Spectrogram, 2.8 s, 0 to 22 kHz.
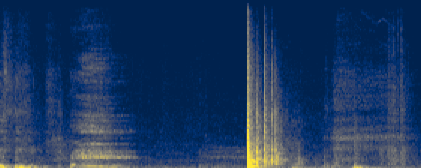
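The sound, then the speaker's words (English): A sharp clatter of dice being rerolled onto a hard table, followed by a quick rattle and a softer knock as they settle, with faint murmuring voices before it. “Well, some people's dice are having fun. Can you make above 6?”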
